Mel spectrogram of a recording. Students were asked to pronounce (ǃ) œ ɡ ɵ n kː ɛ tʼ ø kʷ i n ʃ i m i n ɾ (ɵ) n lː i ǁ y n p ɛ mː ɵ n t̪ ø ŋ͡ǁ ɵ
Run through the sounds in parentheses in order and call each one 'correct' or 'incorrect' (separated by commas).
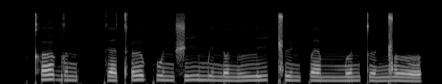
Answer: incorrect, correct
